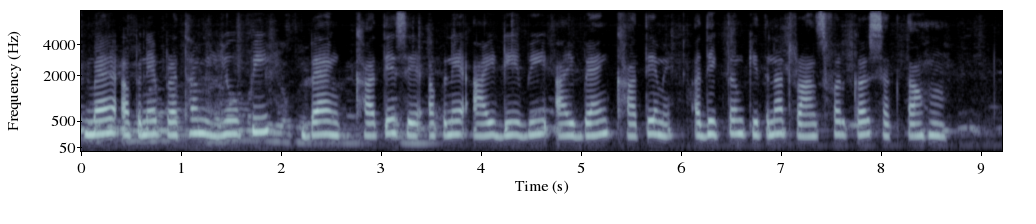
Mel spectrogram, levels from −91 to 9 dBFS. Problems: background sounds at intervals, continuous background conversations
